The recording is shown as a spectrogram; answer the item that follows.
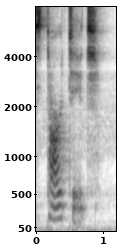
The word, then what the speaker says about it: started: started school last Monday the past start is started sounds like Ed started he started school last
